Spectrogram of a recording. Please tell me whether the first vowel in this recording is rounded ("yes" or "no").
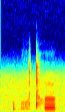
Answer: yes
